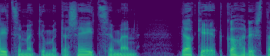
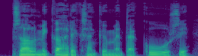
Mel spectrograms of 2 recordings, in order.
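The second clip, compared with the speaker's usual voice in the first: ordinary talk, nothing marked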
